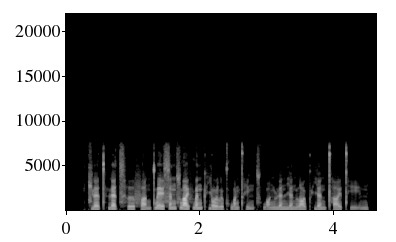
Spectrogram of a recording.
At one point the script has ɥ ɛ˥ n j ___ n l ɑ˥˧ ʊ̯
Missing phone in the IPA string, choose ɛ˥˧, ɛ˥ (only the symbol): ɛ˥˧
